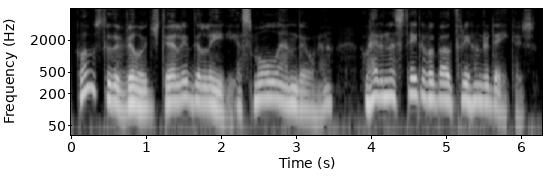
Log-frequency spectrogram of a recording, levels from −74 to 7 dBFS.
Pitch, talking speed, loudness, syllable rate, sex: 135 Hz, 190 wpm, -17 LUFS, 5.7 syllables/s, male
